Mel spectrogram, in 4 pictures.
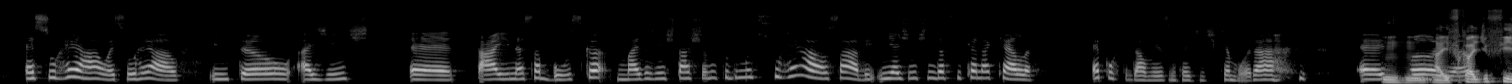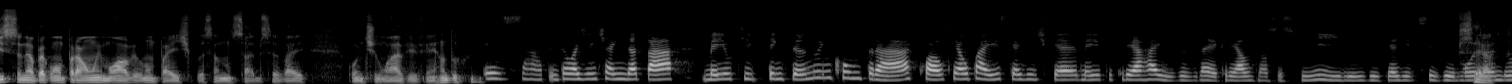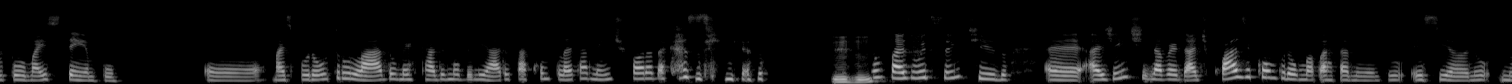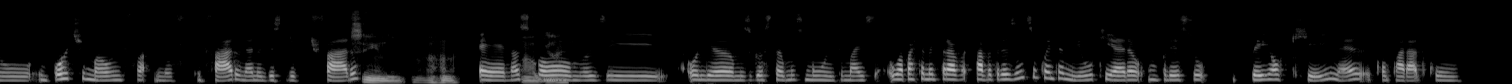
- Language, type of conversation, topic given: Portuguese, podcast, Como decidir entre comprar uma casa ou continuar alugando?
- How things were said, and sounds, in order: chuckle; tapping; chuckle; laugh; other background noise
